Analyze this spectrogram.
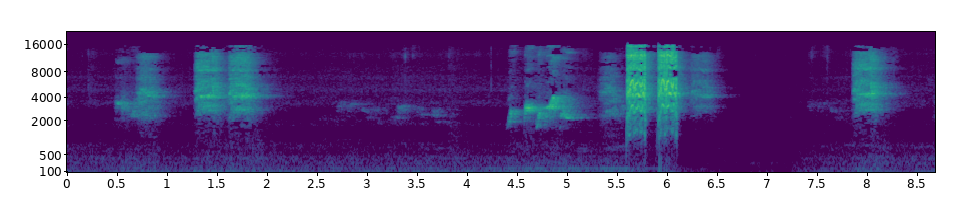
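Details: A yellow-sided conure calling for friends: paired buzzy chirps, chattering notes, then two very loud harsh squawks in quick succession, a pause, and one last rasping call.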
